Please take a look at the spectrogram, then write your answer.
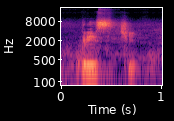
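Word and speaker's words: Christe: de NH ut promus crist então a gente finaliza aqui com algumas algumas sentenças da L Nossa Senhora né Por exemplo crist crist Elon então crist ch tem som de k e deixa eu ver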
